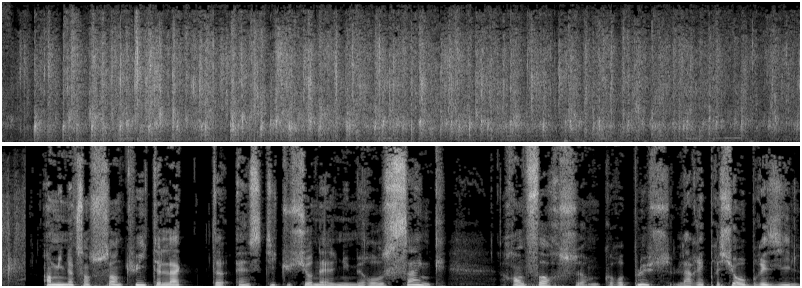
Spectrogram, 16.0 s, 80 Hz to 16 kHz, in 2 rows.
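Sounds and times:
applause for vaccine researchers: 0:00.0 - 0:08.2
speech: 0:08.4 - 0:15.9.

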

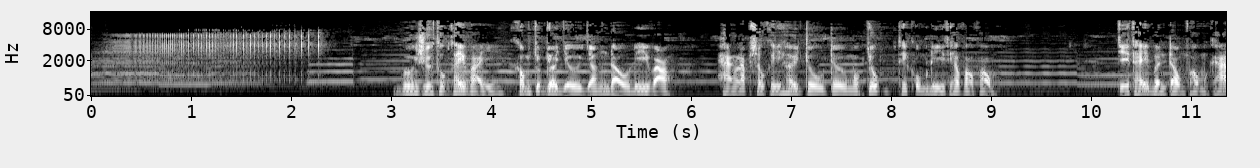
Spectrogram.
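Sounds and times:
door creaking open by itself: 0:00.0 - 0:02.4
speech: 0:03.0 - 0:09.2, 0:10.3 - 0:11.3.

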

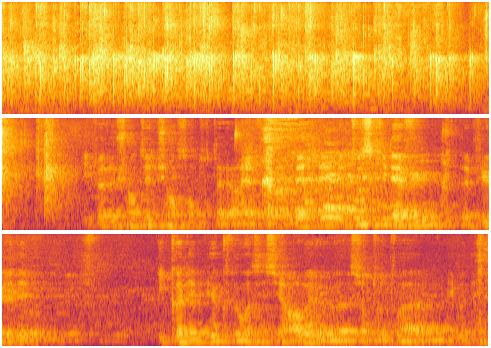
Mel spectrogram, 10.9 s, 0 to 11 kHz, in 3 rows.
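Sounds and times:
audience applause at a concert: 0:00.0 - 0:04.2
laughter: 0:05.5 - 0:07.2
speech: 0:07.0 - 0:07.8, 0:08.5 - 0:10.9.

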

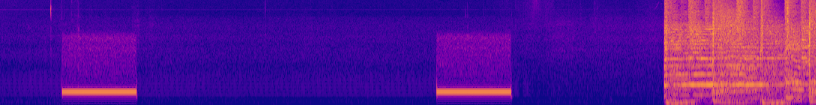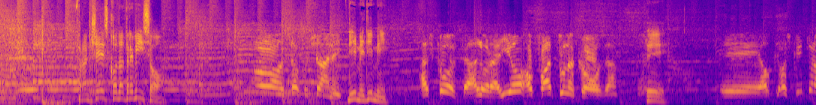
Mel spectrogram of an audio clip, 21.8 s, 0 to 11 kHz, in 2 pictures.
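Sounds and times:
telephone line ringing tone on an incoming call: 0:00.8 - 0:01.8, 0:05.8 - 0:06.8
loud music: 0:08.9 - 0:19.8
speech: 0:12.2 - 0:13.4, 0:14.6 - 0:19.9, 0:20.5 - 0:21.7.

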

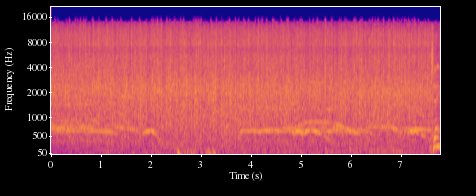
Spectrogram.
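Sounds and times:
crowd applause for musicians on a music show: 0:00.0 - 0:07.7.

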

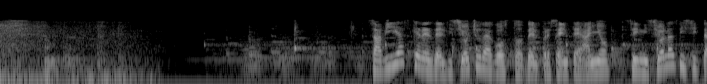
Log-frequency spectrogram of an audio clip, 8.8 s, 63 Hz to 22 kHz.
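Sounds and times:
deep rumble of a metro train passing underground beneath the street in Quito: 0:00.0 - 0:02.2
speech: 0:04.6 - 0:08.8.

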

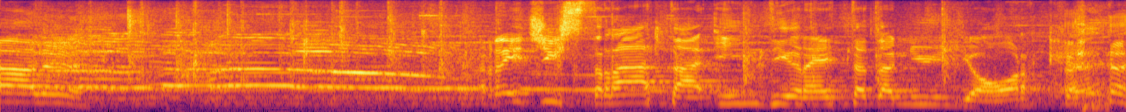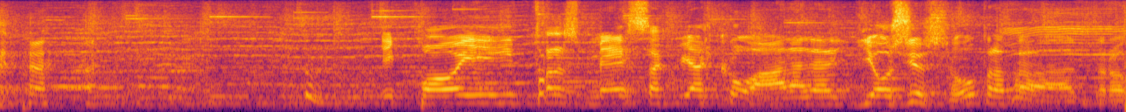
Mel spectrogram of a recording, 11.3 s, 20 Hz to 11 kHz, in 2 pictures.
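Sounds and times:
speech: 0:00.0 - 0:00.5, 0:02.5 - 0:06.2, 0:07.1 - 0:11.2
crowd applause and cheering: 0:00.0 - 0:08.4
laughter: 0:01.6 - 0:07.4.

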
